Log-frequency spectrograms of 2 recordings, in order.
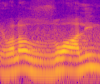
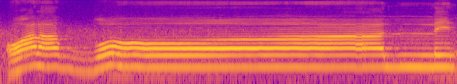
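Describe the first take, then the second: First: ولا الضالین with a plain Urdu z sound, no heavy zaad; wrong z for zaad. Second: Sung, ولا الضالین with a thick, heavy zaad and a long stretched vowel; sung, heavy zaad, drawn out. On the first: Teacher showing the wrong z in ولا الضالین. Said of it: "ولا الضالین کہنے سے ضاد تھوڑی ہوتا ہے". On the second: Sung, Quran teacher modelling correct zaad for students. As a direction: chant it slowly, pressing the zaad hard. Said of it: "مار کے تھوڑا سا کشش دے دیں". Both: Shown as a demonstration.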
